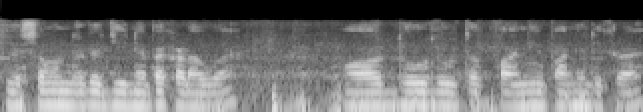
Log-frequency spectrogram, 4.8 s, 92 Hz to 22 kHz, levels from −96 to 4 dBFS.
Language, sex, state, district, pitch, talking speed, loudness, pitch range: Hindi, male, Bihar, West Champaran, 125 Hz, 210 wpm, -17 LUFS, 120-130 Hz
